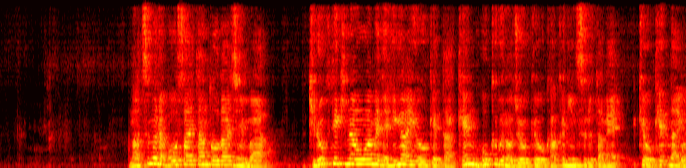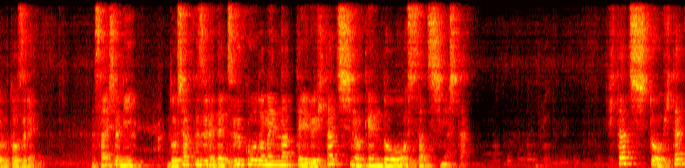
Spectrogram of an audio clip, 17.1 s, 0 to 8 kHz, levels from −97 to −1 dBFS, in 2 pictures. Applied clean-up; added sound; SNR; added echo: neural separator model SepFormer DNS4.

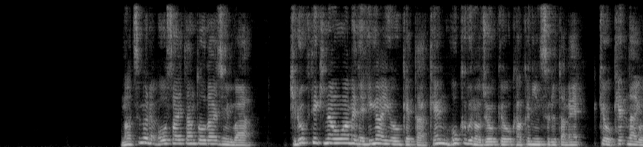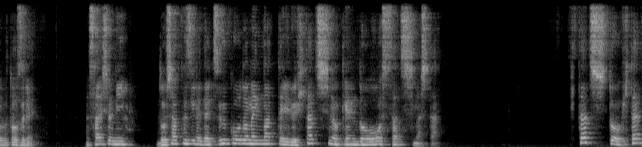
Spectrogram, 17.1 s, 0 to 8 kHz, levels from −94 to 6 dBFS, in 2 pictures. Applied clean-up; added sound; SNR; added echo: neural mask model DeepFilterNet 3.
